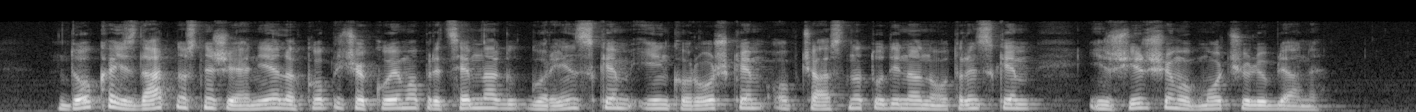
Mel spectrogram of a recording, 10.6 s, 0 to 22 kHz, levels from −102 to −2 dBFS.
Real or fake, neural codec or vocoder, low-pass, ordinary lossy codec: real; none; 9.9 kHz; none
